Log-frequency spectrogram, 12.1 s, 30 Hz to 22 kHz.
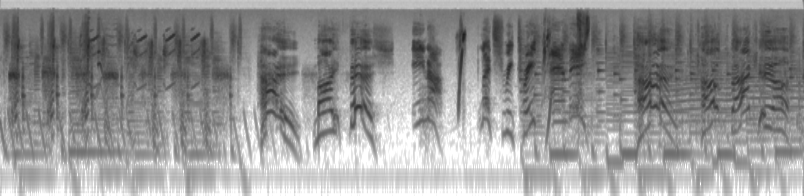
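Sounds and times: background music: 0.0 - 3.6, 7.8 - 12.0.

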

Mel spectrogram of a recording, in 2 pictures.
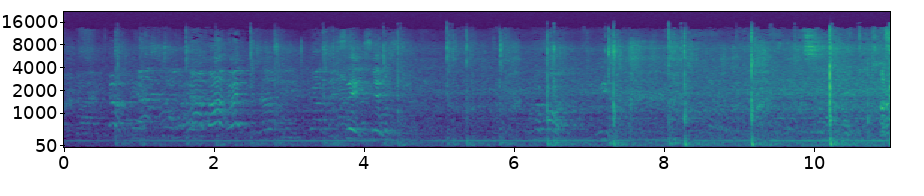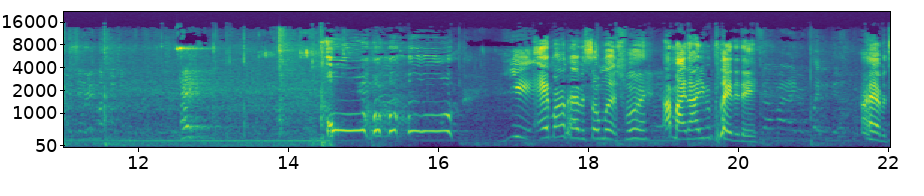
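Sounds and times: basketball bouncing on wooden floor: 2.5 - 8.4.

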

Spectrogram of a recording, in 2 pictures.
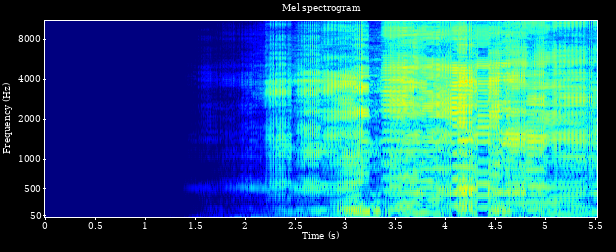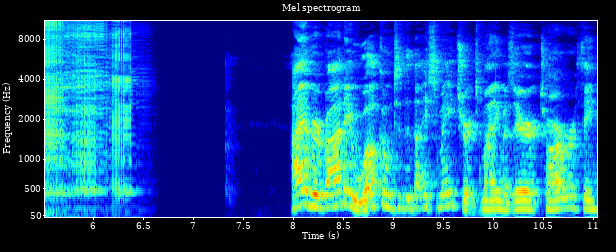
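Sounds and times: electronic intro sting: 1.6 - 6.5.

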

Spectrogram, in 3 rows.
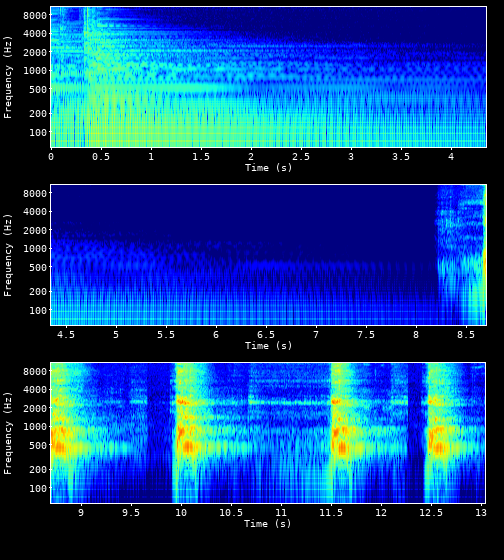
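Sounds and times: dog barking: 8.3 - 13.0.

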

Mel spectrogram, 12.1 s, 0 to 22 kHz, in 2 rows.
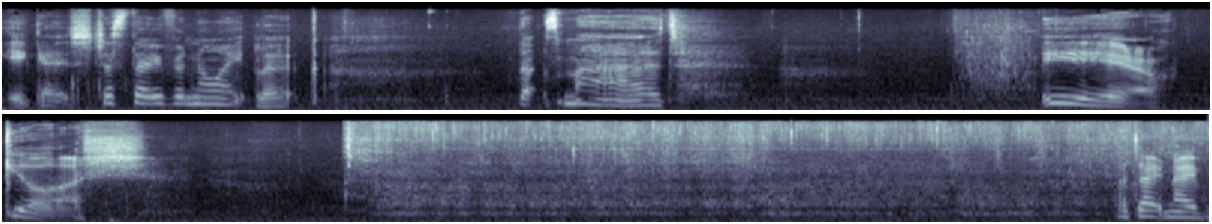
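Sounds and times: hose spraying water onto plastic: 7.8 - 12.0.

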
